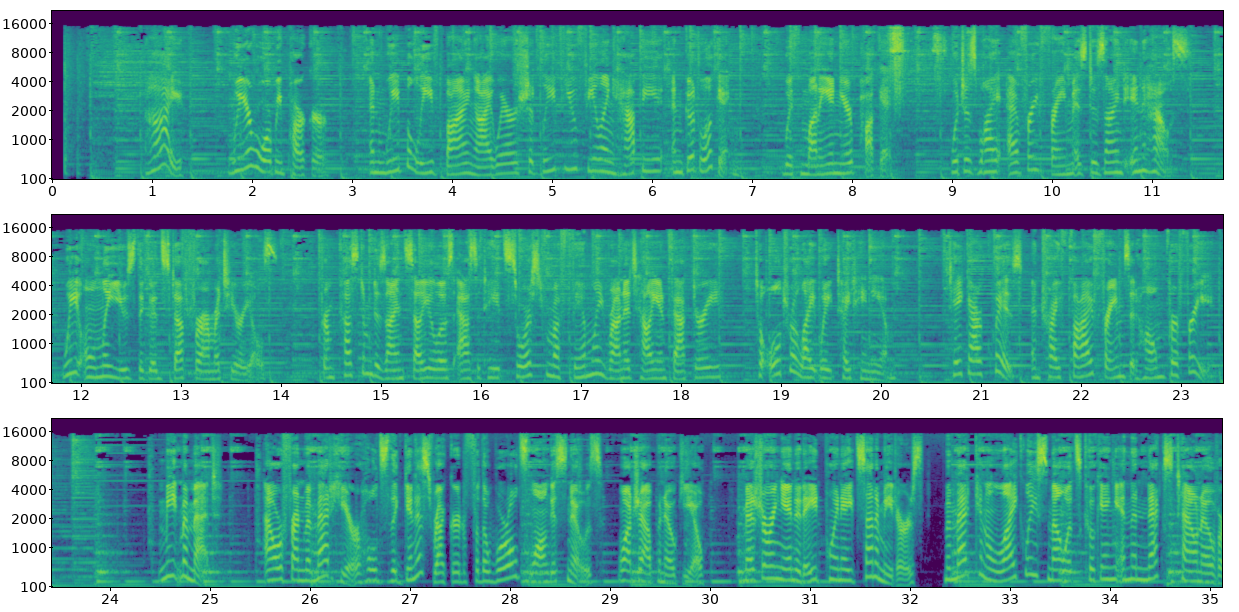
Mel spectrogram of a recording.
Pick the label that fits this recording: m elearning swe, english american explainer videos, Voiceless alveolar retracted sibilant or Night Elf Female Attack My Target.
english american explainer videos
